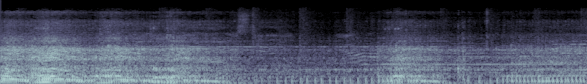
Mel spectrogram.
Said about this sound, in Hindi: गाड़ी अभी अभी स्टार्ट हुआ है गाइस, इसलिए थोड़ा सा मिस दे रहा है।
